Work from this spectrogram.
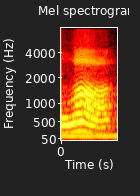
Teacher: La is like at the Joint of where your teeth meet your gums on the top it's like either where they join or just a little bit · your tongue is really up against your teeth right your your top teeth da it's a lot further back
